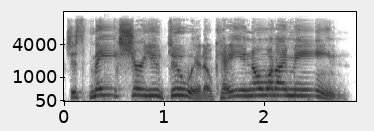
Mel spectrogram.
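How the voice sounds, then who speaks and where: A man plays a stressed, bossy criminal in an amateur film-script read. He is insistent and repeats himself, with very lively pitch in a dry, close sound. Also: moderate pace, dry recording, full character voice. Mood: insistent, nagging. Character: Henry, stressed, bossy male criminal juggling errands.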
